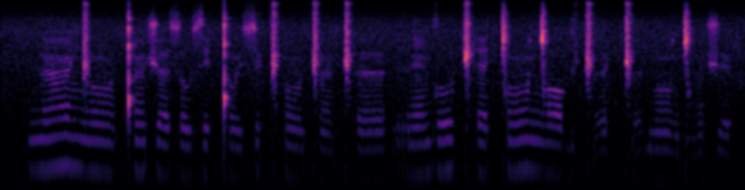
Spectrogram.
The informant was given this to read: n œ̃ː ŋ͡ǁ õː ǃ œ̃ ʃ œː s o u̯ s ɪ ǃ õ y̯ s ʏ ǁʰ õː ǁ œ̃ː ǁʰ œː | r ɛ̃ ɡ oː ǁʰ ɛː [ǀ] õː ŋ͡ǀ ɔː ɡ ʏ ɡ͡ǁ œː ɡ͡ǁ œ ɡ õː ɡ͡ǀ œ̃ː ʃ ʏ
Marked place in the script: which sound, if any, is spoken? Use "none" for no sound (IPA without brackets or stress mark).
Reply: ǀ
